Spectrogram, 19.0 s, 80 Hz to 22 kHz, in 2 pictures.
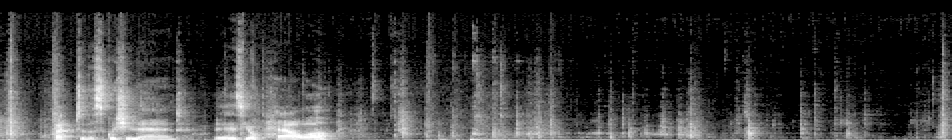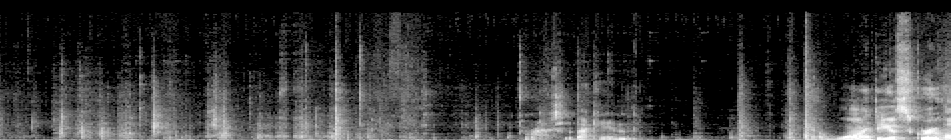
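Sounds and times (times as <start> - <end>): metal and plastic clattering: 0.0 - 19.0
knock: 4.7 - 6.6.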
